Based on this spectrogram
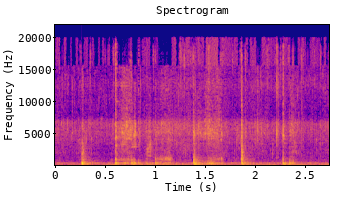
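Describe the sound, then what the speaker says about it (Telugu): Garlic, onion, green chilli and curry leaves frying in hot oil, with a steady sizzle broken by several sharp stirring scrapes of a spoon against the pan, close up. "వెల్లుల్లిపాయలు ఎర్రగడ్డ పచ్చిమిర్చి కరివేపాకు అన్నీ వేసేసాను ఇంకా ఇవి బాగా వేయించుకోవాలి"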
